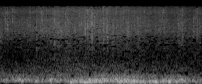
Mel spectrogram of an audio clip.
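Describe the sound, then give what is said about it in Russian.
Heavy pouring rain roars steadily and loudly throughout, a dense, unbroken hiss with a low rumble beneath it and no voices. “Наступает тишина, нарушаемая только воем ветра и гулом проливного дождя.”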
